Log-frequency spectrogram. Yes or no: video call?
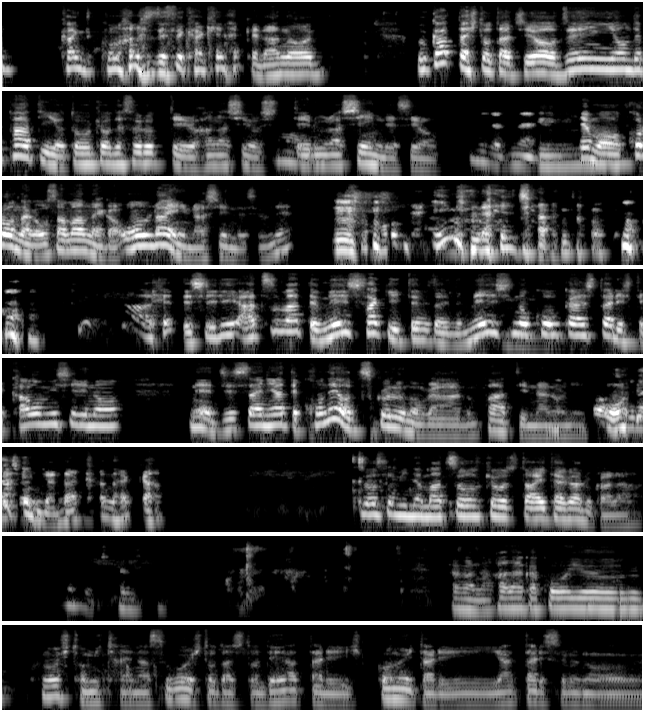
yes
